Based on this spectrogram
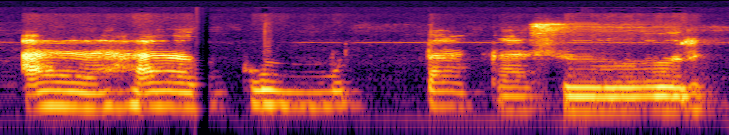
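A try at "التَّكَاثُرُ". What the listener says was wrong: K-nya dua, tambahi Bu, tambahi panjangnya. takasur. Takasur.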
